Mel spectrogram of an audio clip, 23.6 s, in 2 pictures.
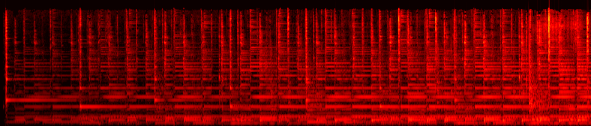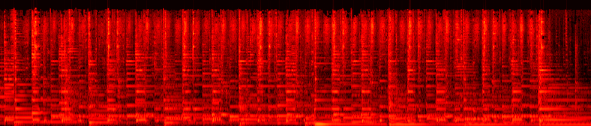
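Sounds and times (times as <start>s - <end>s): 
acoustic guitar: 0.0s - 23.6s
bass: 10.1s - 23.6s.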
